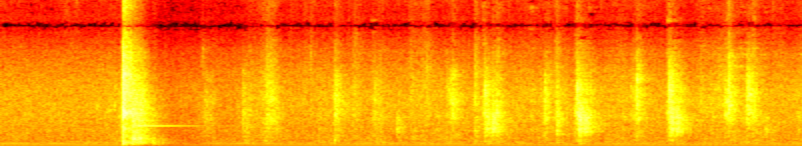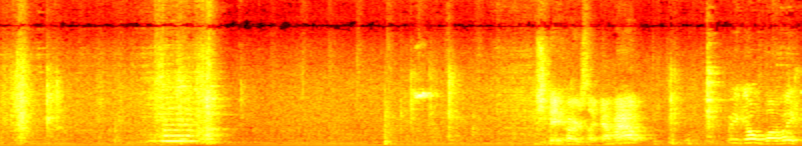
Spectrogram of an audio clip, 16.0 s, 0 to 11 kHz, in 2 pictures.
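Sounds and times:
loud squeak: 0:09.4 - 0:10.3.

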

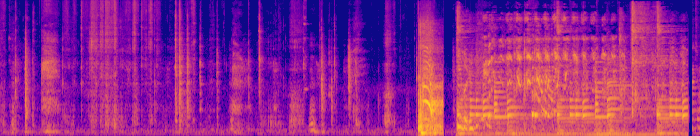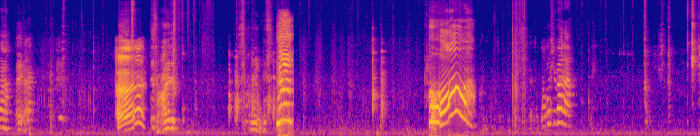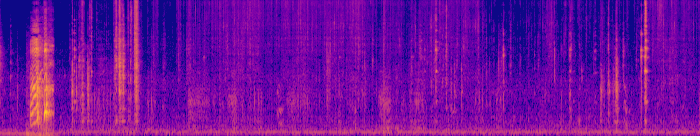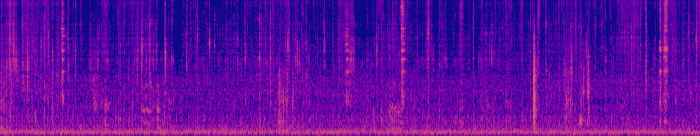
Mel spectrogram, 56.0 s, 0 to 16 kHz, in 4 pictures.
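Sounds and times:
packaging crinkling and tearing: 0:29.8 - 0:56.0.

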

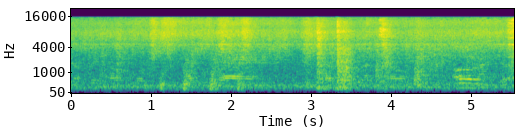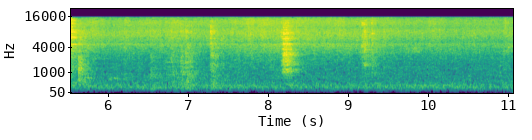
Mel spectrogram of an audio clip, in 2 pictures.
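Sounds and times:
steaks sizzling in pans: 0:00.0 - 0:11.0
tongs and pans clinking: 0:03.0 - 0:04.5, 0:05.4 - 0:05.9, 0:08.1 - 0:08.5.

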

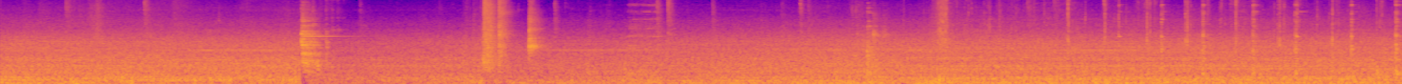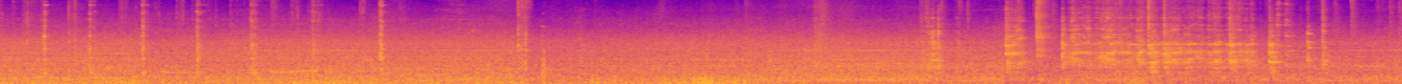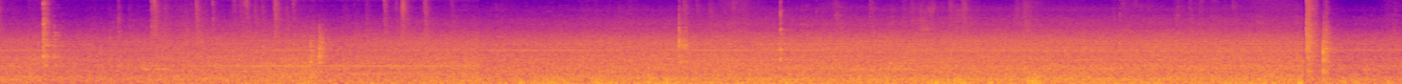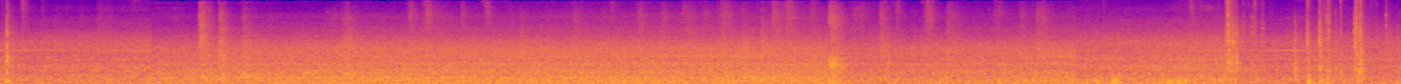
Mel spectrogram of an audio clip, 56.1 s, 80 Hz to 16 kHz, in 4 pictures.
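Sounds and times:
kitchen ventilation rushing: 0:00.0 - 0:56.0.

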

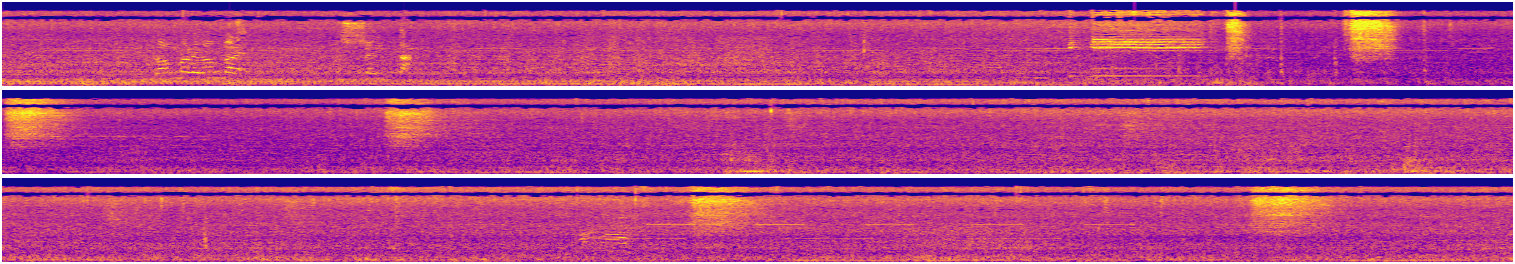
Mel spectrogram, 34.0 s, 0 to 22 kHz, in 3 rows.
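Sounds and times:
heavy rain on cab: 0:00.0 - 0:34.0
truck diesel engine: 0:00.0 - 0:34.0
reversing alarm beeps: 0:00.2 - 0:11.3, 0:27.2 - 0:31.3
air brake hisses: 0:10.1 - 0:10.6, 0:11.4 - 0:12.0, 0:14.2 - 0:14.7, 0:27.8 - 0:28.4, 0:32.0 - 0:32.8.

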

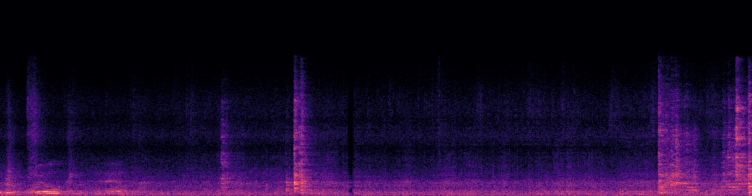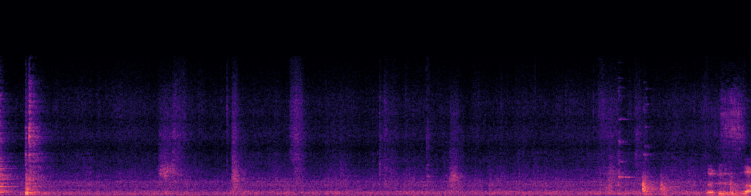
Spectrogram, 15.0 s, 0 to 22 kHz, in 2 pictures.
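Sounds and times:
steady kitchen hiss: 0:00.0 - 0:15.0
metal pans clattering: 0:06.6 - 0:08.0.

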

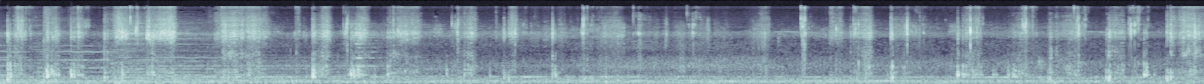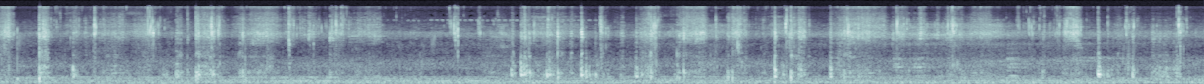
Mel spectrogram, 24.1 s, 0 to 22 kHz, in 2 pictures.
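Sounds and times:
fingers scraping metal basin: 0:00.0 - 0:06.1, 0:08.3 - 0:15.9, 0:17.1 - 0:24.0
man chewing: 0:00.0 - 0:24.0.

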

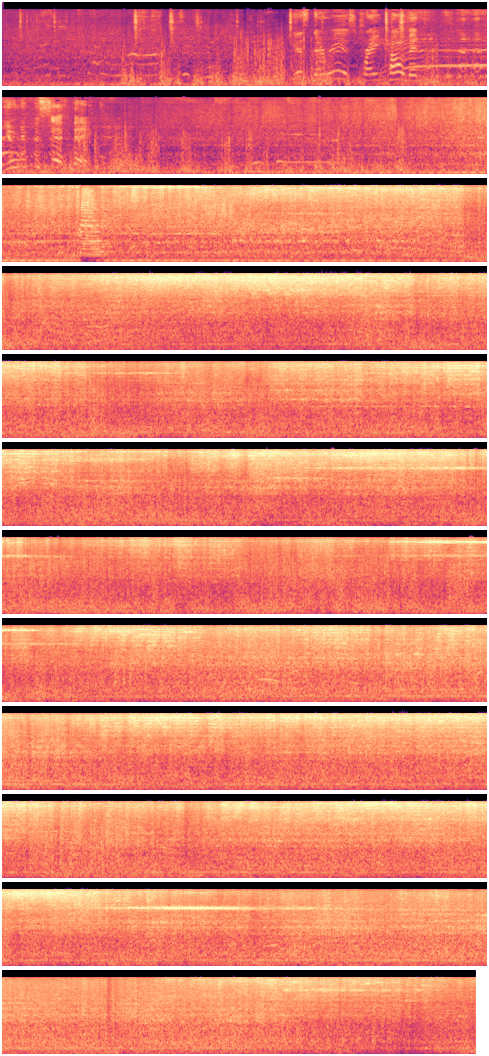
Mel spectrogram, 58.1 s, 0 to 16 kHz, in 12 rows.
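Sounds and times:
diesel locomotive hum: 0:00.0 - 0:58.0
train wheels rumbling on rails: 0:00.0 - 0:58.0
wheel squeals: 0:26.7 - 0:29.8, 0:33.0 - 0:34.6, 0:49.2 - 0:52.0.

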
